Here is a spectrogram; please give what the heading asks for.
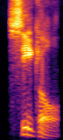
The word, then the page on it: seagull: American English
